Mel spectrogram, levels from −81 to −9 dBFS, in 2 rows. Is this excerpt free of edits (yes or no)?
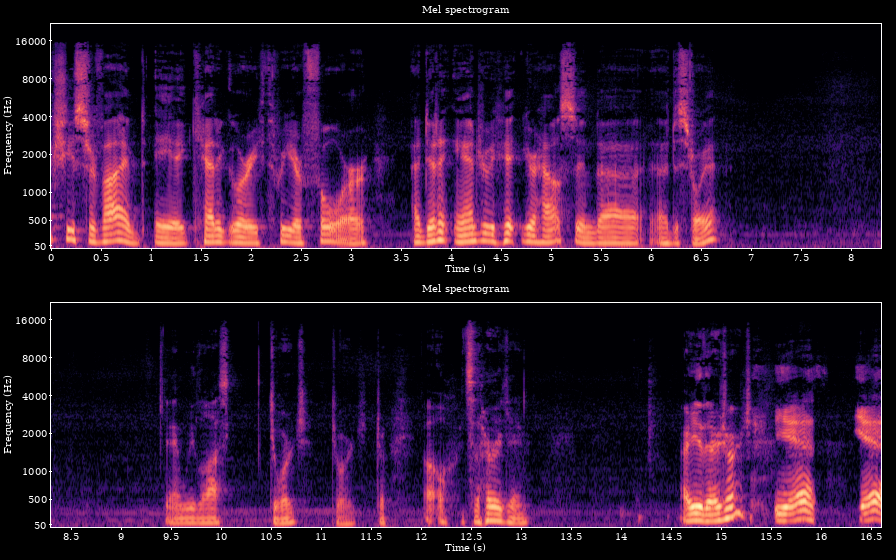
yes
